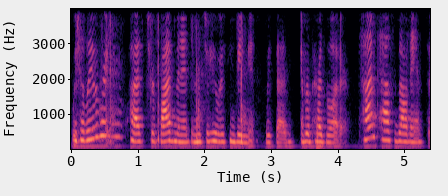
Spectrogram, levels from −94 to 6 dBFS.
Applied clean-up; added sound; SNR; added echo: neural mask model RNNoise.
